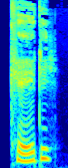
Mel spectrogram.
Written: kadi

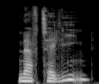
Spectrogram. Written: naftalin

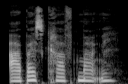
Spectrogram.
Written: arbejdskraftmangel

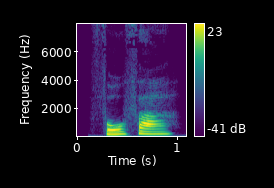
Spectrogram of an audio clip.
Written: forfader

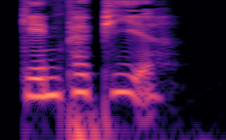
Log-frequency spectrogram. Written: genpapir

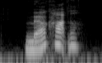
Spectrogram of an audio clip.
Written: mørkrandet

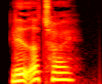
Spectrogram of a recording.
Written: lædertøj

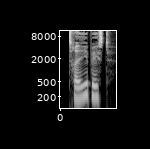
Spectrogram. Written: tredjebedst

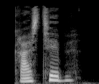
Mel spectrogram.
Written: græstæppe

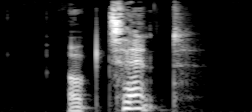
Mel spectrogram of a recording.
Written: optant

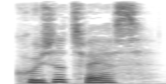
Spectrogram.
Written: kryds

